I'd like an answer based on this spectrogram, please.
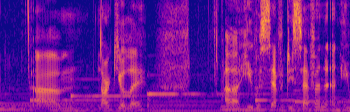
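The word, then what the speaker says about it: Nargeolet: Paul Henry Nargile, I think is how you say it. Nargile.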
